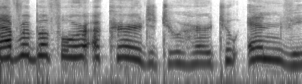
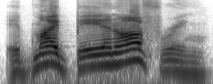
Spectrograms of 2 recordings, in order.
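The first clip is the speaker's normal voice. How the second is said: warning; 4 semitones lower, 9 dB louder than usual. A narrator's reading. Same warrior continues.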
